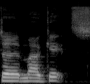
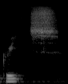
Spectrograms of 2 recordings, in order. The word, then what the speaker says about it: Margit: Yeah, apparently it's pronounced Margits and not Greets, according to the Dark Genius.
